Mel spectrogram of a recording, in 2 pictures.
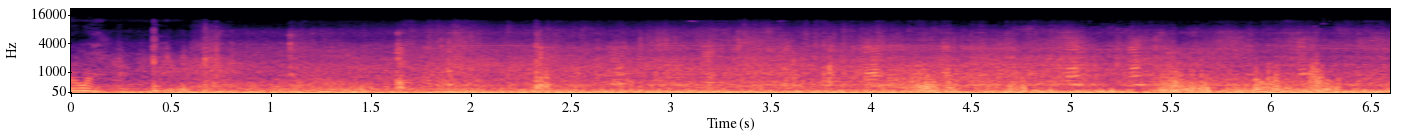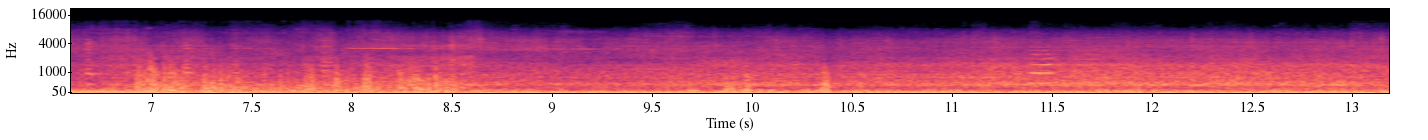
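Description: Heavy wind rumble on an action camera's microphone as a bicycle is ridden fast along a city road, with road traffic around it.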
